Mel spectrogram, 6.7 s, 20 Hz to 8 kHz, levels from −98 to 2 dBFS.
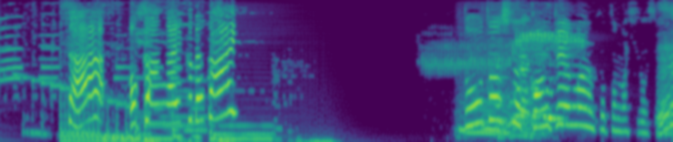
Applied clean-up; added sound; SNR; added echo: classical method spectral subtraction.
